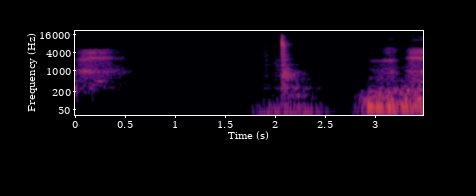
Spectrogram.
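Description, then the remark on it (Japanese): The heavy door of a sealed school gym storage shed scrapes and rumbles open after a moment of silence, with a sharp clack partway through. It makes a low rolling sound like a sliding door on a track. “ああ、扉開けたら涼しい。”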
